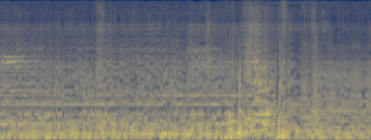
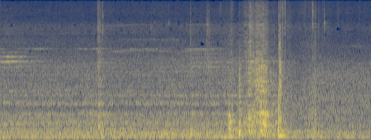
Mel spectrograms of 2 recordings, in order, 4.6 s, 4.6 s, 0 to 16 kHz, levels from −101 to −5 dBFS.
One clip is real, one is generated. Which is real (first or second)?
second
